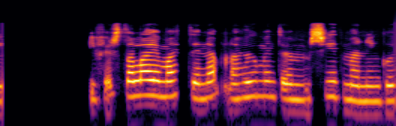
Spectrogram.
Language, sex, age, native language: Icelandic, male, 18-19, Icelandic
